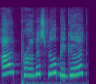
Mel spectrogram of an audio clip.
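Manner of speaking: put-on very high, pleading little girl; child crying out. A narrator's reading. Cecily promises good behaviour, high-pitched begging. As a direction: beg squeakily, stretching out the final please. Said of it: "cried Cecily".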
